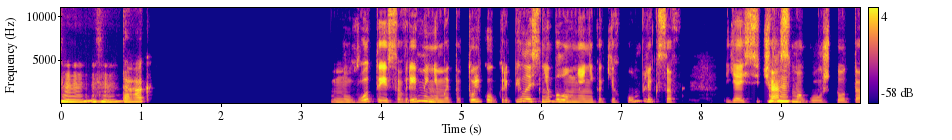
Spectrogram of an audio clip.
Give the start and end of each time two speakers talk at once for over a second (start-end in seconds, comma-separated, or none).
none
